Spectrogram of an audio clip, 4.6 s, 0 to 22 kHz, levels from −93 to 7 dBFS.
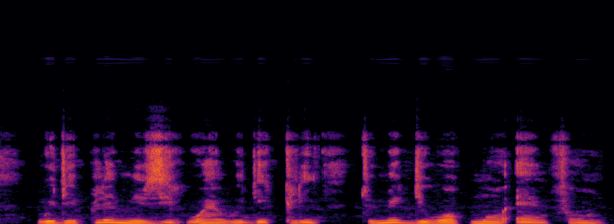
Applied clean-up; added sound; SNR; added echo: none; none; none; none.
